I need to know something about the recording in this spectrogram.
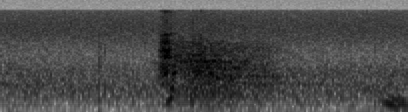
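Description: Feet land with a heavy thud on a metal roof.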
